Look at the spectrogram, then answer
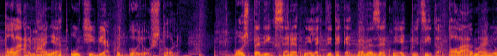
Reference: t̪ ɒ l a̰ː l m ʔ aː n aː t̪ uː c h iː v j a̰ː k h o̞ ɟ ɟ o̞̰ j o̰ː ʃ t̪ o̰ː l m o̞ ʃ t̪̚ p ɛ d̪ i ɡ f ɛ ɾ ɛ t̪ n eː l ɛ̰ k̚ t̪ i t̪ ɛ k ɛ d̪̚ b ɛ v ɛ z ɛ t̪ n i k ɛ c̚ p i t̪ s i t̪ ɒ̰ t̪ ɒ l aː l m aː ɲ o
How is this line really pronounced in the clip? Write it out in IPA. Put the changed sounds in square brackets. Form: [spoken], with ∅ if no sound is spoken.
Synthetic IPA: t̪ ɒ l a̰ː l m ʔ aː [ɲ] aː t̪ uː c h iː v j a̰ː k h o̞ ɟ [ɡ] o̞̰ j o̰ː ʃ t̪ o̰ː l m o̞ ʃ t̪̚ p ɛ d̪ i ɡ [s] ɛ ɾ ɛ t̪ n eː l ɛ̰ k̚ t̪ i t̪ ɛ k ɛ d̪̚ b ɛ v ɛ z ɛ t̪ n i [∅] ɛ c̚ p i t̪ s i t̪ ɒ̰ t̪ ɒ l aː l m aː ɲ o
